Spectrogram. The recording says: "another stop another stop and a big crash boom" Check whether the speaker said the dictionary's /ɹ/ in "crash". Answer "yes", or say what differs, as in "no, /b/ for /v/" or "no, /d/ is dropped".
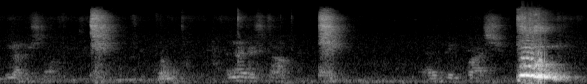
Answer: no, /ɹ/ is dropped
